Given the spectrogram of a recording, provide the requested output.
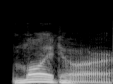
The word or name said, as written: moidore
